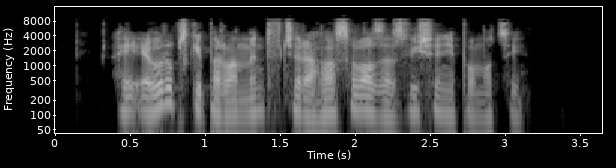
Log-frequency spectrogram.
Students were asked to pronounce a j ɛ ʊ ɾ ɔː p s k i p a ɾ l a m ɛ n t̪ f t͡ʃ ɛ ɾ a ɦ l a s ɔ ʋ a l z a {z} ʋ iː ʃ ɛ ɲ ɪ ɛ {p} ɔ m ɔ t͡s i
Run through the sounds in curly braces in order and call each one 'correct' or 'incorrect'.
correct, correct

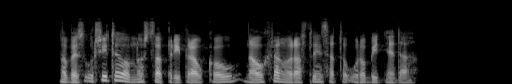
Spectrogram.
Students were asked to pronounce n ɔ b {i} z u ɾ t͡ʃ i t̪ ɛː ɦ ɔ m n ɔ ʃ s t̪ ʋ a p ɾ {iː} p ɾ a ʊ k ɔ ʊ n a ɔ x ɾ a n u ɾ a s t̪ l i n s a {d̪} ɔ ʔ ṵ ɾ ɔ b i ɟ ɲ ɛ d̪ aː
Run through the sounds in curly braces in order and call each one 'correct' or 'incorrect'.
incorrect: ɛ, correct, incorrect: t̪

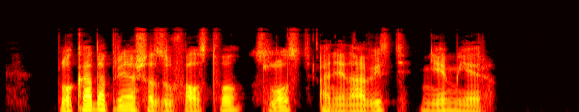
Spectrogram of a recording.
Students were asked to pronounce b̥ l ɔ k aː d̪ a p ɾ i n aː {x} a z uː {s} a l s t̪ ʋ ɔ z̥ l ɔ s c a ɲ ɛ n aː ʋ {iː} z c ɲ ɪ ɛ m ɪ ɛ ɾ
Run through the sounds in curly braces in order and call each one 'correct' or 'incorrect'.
incorrect: ʃ, incorrect: f, incorrect: i

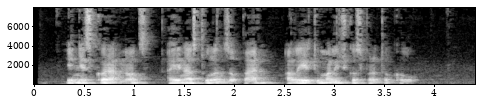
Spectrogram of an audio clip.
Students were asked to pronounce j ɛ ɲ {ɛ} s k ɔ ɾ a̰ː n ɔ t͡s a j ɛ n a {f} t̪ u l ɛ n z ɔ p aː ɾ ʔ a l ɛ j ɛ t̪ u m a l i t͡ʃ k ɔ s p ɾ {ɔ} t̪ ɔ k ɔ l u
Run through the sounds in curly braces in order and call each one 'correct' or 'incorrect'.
correct, incorrect: s, correct

